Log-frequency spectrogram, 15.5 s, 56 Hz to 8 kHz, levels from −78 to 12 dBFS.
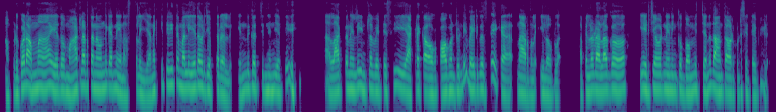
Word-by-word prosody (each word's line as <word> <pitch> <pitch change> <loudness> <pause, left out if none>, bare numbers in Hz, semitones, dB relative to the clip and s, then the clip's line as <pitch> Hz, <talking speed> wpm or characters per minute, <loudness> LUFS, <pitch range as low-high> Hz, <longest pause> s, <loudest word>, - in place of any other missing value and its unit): అప్పుడు 130 +4 -5
కూడా 170 +2 +6
అమ్మ 155 +3 0 0.4
ఏదో 145 0 -1 0.2
మాట్లాడుతానే 165 +1 +3
ఉంది 160 +2 -2
కానీ 160 0 +1
నేను 130 -3 -1
అస్సలు 130 +3 -7 0.2
ఎనక్కి 140 +7 -5
తిరిగితే 185 +1 -1
మళ్ళీ 160 0 +3
ఏదో 175 +2 +2
ఒకటి 160 -3 -1
చెప్తారాళ్ళు. 130 -6 -2 0.2
ఎందుకొచ్చిందని 150 -1 -2
చెప్పి, 140 +10 -7 0.8
ఆహ్, 130 - -2
లాక్కొనెళ్ళి 150 +3 +1
ఇంట్లో 150 +1 -2
పెట్టేసి 145 +5 -7 0.3
అక్కడే 150 +4 -3
కా 140 - +7
ఒక 130 0 -4
పావుగంటంటుండి 145 +2 +2
బయటికొస్తే 150 - -2
ఇక 160 - -3 0.4
నార్మలే 120 -2 0
ఈ - - -3
లోపల. 110 -2 -6 0.4
ఆ - - -5
పిల్లోడు 145 +1 +3
ఎలాగో 150 +1 +4 0.5
ఏడ్చేవాడు 150 +1 +1
నేనింకో 145 0 -1
బొమ్మిచ్చాను 140 +2 -2
దాంతో 140 0 +3
ఆడుకుంటూ 130 +1 -2
సెట్టయిపోయాడు. 120 +6 -9
145 Hz, 150 wpm, -23 LUFS, 135-155 Hz, 0.8 s, కా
